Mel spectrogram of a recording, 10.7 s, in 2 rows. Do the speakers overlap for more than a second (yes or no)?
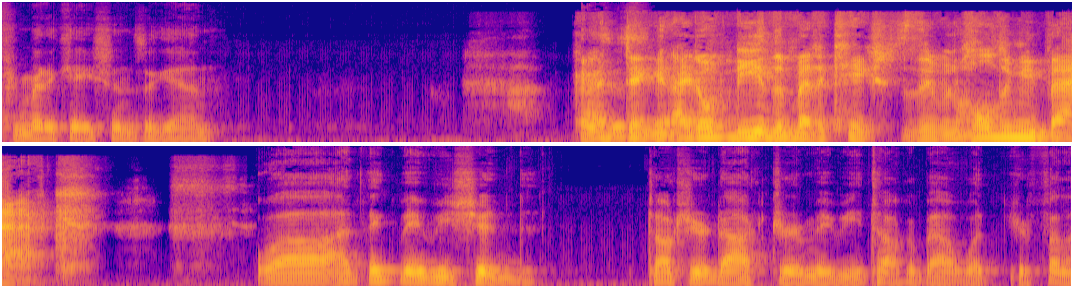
no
